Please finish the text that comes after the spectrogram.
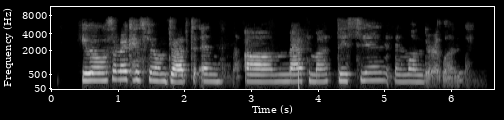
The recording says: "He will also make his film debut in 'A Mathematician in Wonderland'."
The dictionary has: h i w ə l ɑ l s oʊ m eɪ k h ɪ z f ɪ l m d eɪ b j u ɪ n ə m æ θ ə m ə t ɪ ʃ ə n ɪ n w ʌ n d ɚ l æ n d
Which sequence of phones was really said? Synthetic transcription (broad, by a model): h i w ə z ɑ l s oʊ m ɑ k h ɪ z f ɪ l m d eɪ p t ɪ n ə m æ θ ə m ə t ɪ s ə n ɪ n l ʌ n d ɚ l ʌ n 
